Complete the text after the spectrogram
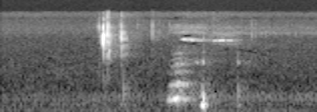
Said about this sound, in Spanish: Ese es mi perro que tiene pesadillas. Que los perros también tienen pesadillas. No sé qué podrán soñar.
